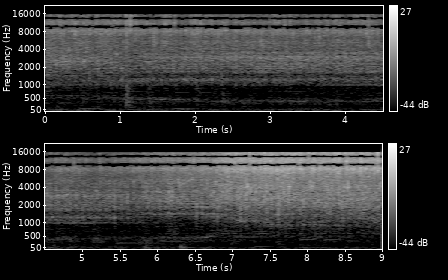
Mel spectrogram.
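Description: Meat sizzles in a frying pan, muffled under a lid and then louder once the lid comes off.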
